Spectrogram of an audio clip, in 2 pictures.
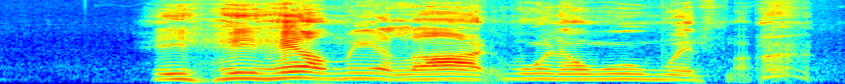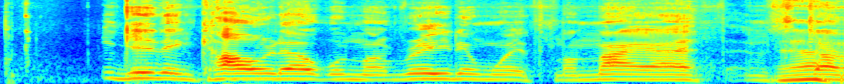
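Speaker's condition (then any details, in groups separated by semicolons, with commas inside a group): Cerebral palsy; diagnosed at about age two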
